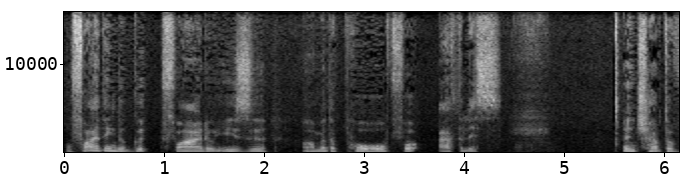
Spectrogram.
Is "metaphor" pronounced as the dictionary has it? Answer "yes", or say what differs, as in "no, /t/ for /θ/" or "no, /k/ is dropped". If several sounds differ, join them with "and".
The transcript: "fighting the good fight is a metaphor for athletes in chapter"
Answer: no, /p/ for /f/ and /l/ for /ɹ/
